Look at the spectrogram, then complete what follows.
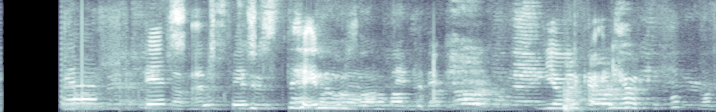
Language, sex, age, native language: Icelandic, female, 12, Icelandic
